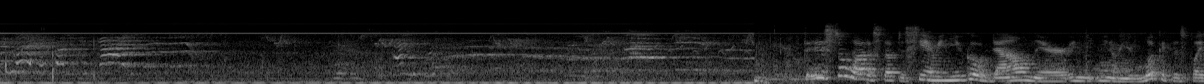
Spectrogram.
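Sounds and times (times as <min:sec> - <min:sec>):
steady low hum: 0:00.0 - 0:12.0
bird chirps: 0:00.9 - 0:07.6.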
